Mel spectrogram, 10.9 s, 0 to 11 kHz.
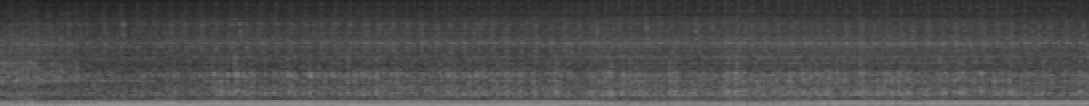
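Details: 1956 Triumph TR3 engine at idle; dull rhythmic tapping knock riding on the exhaust beat; cause unknown.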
